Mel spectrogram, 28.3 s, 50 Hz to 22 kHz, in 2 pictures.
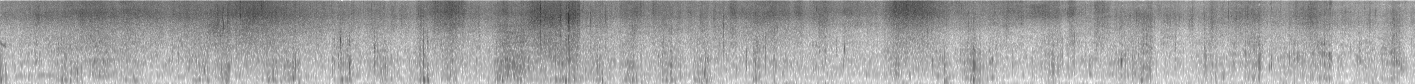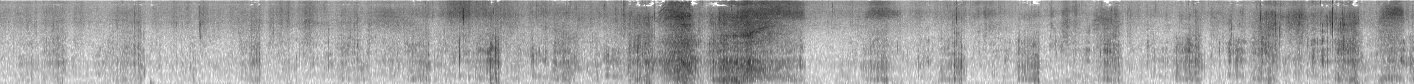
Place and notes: {"title": "Vatteville-la-Rue, France - Horses", "date": "2016-07-23 06:57:00", "description": "This night, we slept with the horses, on a very thick carpet of hay. On the morning, horses are near us. Your bed is very very very enviable !! So we gave the hay to the happy horses, they made a very big breakfast ! At 7 on the morning, the bell of Vatteville-La-Rue rings.", "latitude": "49.50", "longitude": "0.67", "altitude": "3", "timezone": "Europe/Paris"}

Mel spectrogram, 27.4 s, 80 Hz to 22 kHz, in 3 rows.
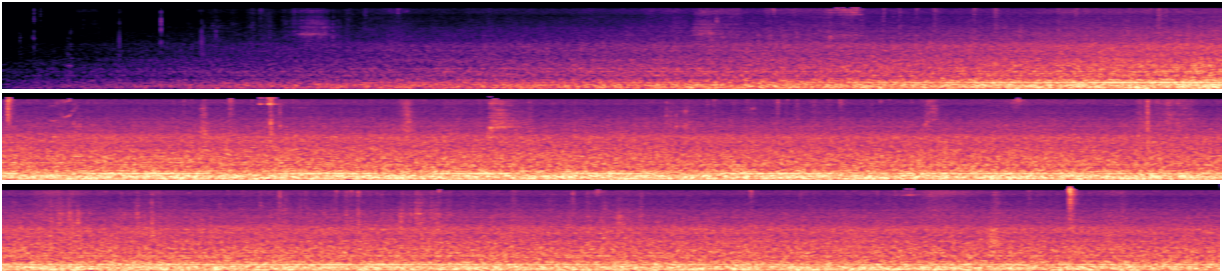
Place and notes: {"title": "Chicago O'Hare International Airport (ORD), Chicago, IL, USA - Landing on Feb 16 2013", "date": "2013-02-16 20:43:00", "description": "Smooth Landing at Chicago O'Hare airport on Feb 16 2013 on flight from New York", "latitude": "42.00", "longitude": "-87.90", "altitude": "199", "timezone": "America/Chicago"}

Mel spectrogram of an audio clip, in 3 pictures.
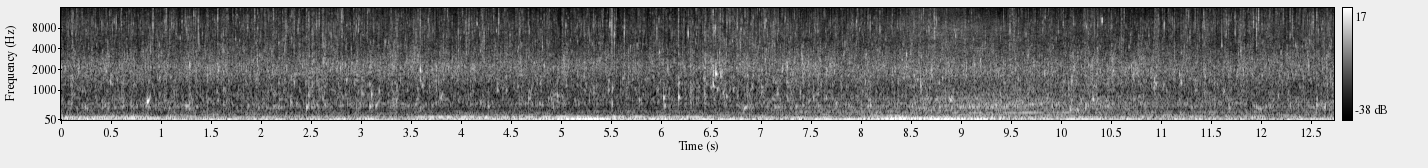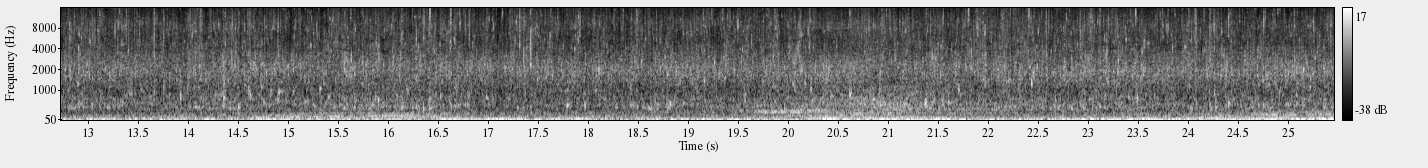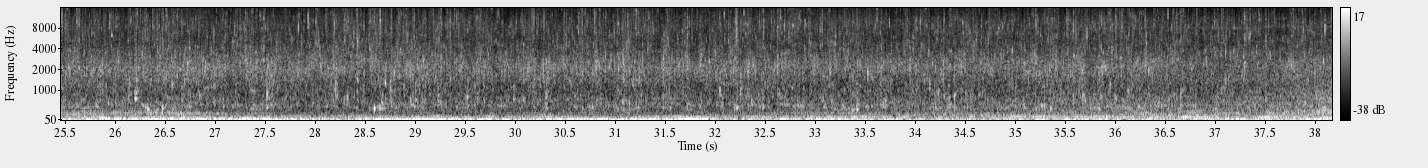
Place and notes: {"title": "Montreal: Queen Mary & Victoria - Queen Mary & Victoria", "date": "2008-10-20 14:06:00", "description": "equipment used: M-Audio MicroTrack II\nexploring stream on chemin queen mary", "latitude": "45.49", "longitude": "-73.62", "altitude": "86", "timezone": "America/Montreal"}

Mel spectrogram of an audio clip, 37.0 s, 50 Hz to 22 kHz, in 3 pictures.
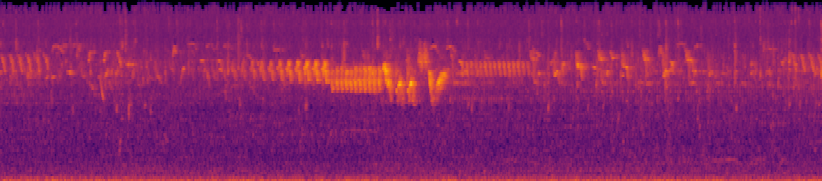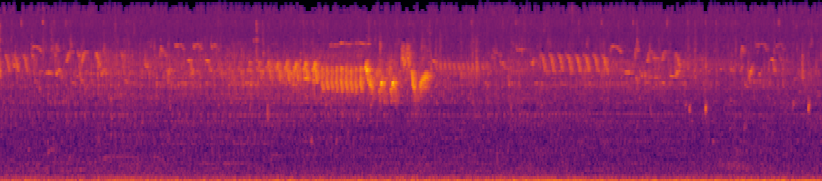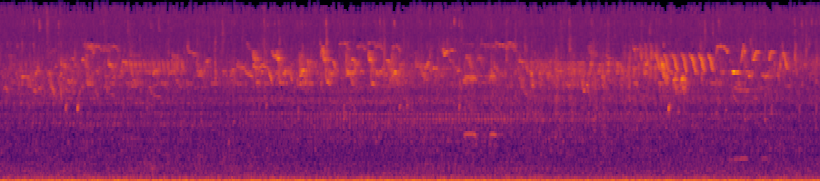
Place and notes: {"title": "corner Barr Lane, Chickerell, by stream", "date": "2011-04-10 14:48:00", "description": "spring, stream, birds, Barr Lane, Chickerell", "latitude": "50.63", "longitude": "-2.51", "altitude": "18", "timezone": "Europe/London"}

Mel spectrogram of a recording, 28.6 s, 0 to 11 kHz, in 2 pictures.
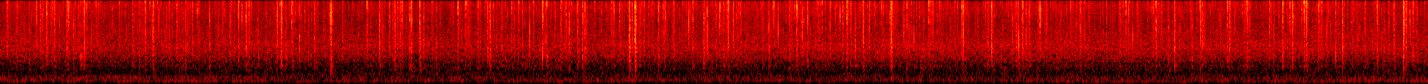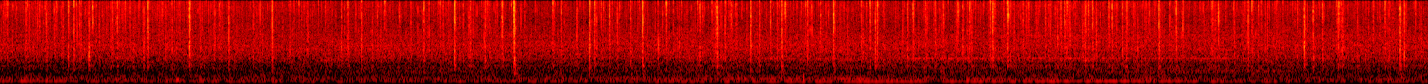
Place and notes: {"title": "McKinley St NW, Ramsey, MN, USA - Ramesy - Staples Subdivision", "date": "2022-03-22 15:11:00", "description": "Recording made next to the Staples Subdivision rail road tracks in Ramsey, Minnesota. One train goes by during the recording. It was a rainy March day and the recorder was being sheltered by a cardboard box so the sound of the rain on the box can be heard aas well as drops falling on the windscreen. This location is adjacent to a garbage truck depot as well as a gravel pit so noises from that can also be hear. Nearby Highway 10 traffic can be heard as well.\nThis was recorded with a Zoom H5", "latitude": "45.22", "longitude": "-93.44", "altitude": "259", "timezone": "America/Chicago"}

